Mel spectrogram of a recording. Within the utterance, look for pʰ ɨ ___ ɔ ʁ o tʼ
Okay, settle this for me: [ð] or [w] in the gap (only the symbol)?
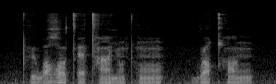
w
